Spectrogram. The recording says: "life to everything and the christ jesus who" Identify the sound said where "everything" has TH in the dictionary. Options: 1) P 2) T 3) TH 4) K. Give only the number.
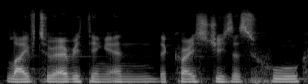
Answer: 3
